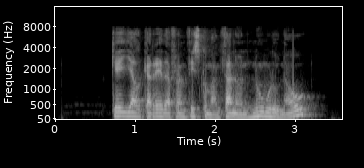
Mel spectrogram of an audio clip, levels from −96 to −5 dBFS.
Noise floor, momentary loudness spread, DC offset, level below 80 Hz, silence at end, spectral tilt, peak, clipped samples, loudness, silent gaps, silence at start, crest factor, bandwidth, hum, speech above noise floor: -85 dBFS; 3 LU; under 0.1%; -66 dBFS; 0.35 s; -5.5 dB/octave; -18 dBFS; under 0.1%; -38 LUFS; none; 0.7 s; 20 dB; 8.2 kHz; none; 47 dB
